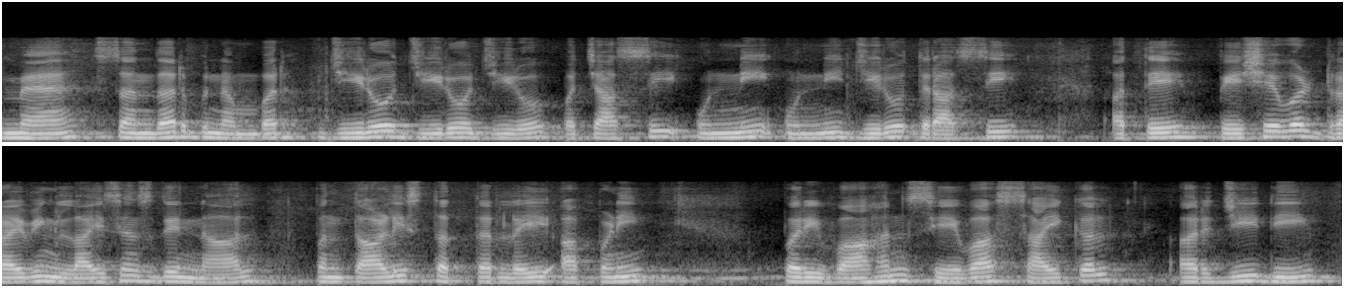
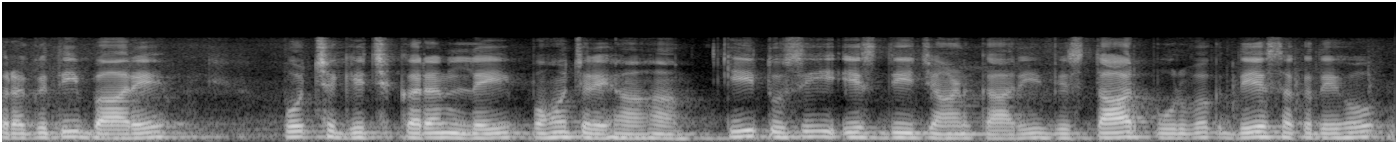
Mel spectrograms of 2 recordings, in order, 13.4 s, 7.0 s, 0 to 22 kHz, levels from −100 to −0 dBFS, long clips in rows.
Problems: none marked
